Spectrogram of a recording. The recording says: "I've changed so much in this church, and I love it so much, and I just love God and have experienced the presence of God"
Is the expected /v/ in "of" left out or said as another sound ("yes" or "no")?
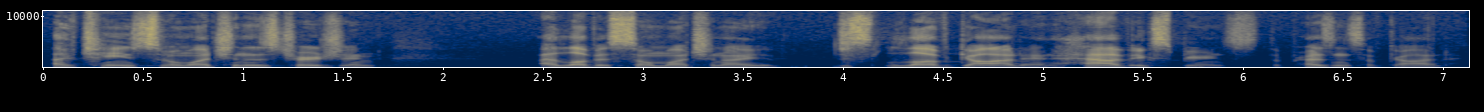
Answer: no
